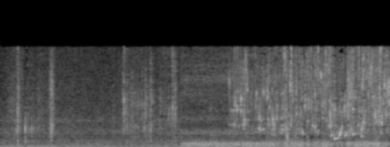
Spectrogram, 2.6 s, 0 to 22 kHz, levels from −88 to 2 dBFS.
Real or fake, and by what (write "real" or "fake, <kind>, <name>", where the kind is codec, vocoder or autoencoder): real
